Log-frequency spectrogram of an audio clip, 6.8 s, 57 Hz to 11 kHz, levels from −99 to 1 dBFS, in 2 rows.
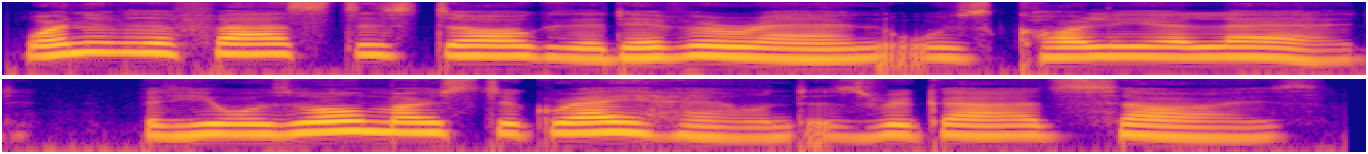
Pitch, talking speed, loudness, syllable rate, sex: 215 Hz, 175 wpm, -18 LUFS, 4.2 syllables/s, female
